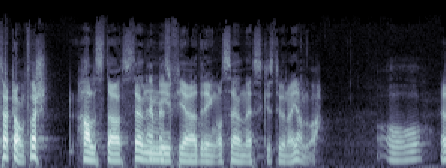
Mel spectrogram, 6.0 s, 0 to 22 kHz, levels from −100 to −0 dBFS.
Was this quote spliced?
no; 0 cuts

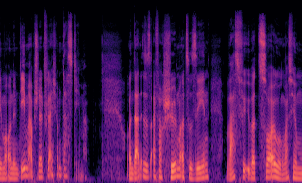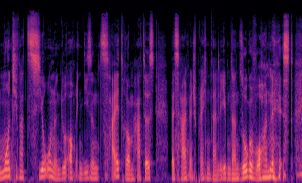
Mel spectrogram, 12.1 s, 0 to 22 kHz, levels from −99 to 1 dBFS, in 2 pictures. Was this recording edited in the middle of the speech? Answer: no; 0 cuts

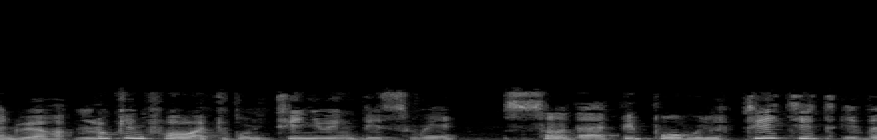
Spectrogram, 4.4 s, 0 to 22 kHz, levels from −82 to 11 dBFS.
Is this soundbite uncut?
yes; 0 cuts

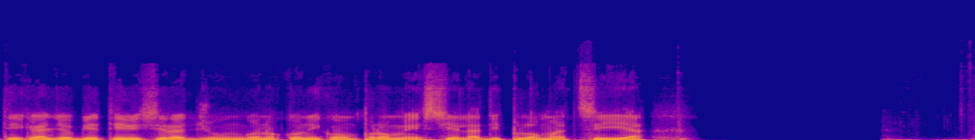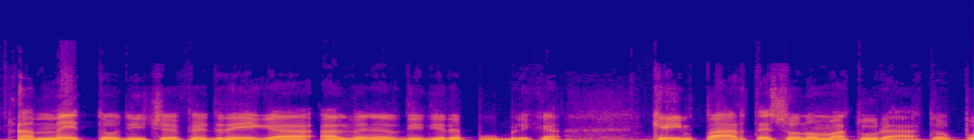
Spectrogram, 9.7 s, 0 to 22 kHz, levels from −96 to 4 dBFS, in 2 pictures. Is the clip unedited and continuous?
yes; 0 cuts

